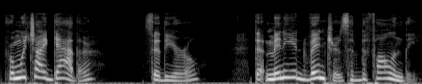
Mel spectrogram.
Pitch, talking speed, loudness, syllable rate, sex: 235 Hz, 185 wpm, -17 LUFS, 6.3 syllables/s, female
